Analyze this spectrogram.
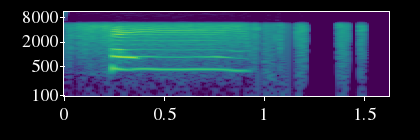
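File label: "fung1", Cantonese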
